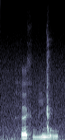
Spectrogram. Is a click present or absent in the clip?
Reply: present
